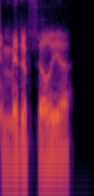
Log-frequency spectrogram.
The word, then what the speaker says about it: emetophilia: Emetophilia.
